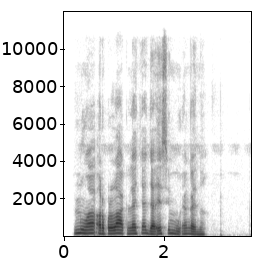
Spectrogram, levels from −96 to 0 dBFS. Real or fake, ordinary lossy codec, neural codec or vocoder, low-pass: real; none; none; 10.8 kHz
